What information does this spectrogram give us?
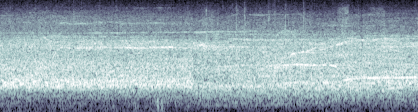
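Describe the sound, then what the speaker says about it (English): A boxing arena crowd roars after a knockout that ends the fight, a steady, loud, hissing wash of cheering that fills the whole stretch with no single voice standing out. "Listen to this crowd."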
